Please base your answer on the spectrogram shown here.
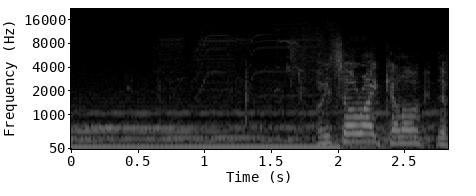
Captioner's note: Kellogg's neck whirring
